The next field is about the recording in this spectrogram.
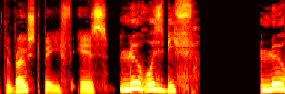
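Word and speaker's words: rosbif: The roast beef in French, the roast beef is le rosebif, le rosebif, so it sort of sounds like, it sounds a bit like the English but pronounced in a very French way.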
